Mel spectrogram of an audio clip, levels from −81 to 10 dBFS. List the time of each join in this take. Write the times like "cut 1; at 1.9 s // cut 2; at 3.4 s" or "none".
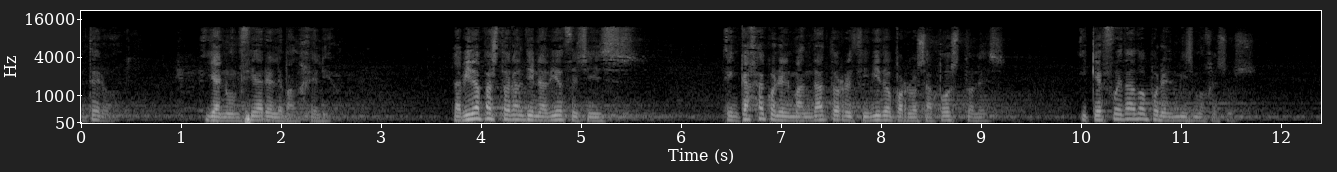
cut 1; at 3.7 s // cut 2; at 9.9 s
